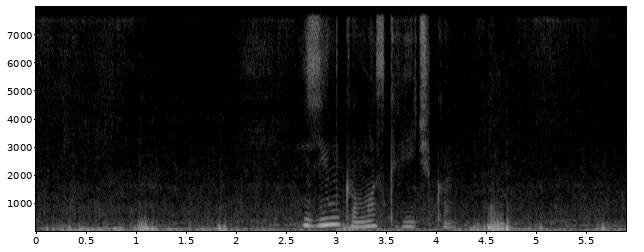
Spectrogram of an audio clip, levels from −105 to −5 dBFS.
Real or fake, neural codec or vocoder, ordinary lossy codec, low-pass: fake; codec, 16 kHz, 4 kbps, FreqCodec, smaller model; none; none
